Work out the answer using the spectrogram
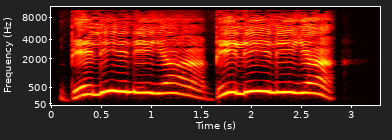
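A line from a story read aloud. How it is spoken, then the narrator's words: Shouting through cupped hand. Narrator (Russian): поднял руку ко рту и крикнул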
